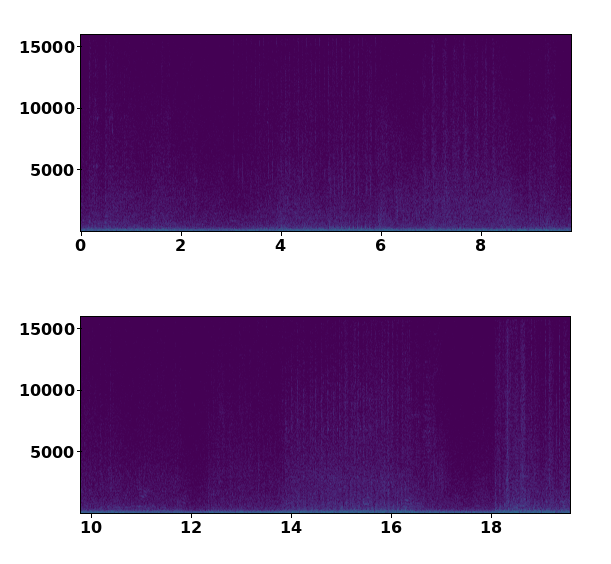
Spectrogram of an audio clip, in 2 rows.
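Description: Gunfire and explosions from the video game Planetside 2 roar almost without a break, a dense, loud wall of bursts with brief dips, while a voice talks faintly underneath.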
